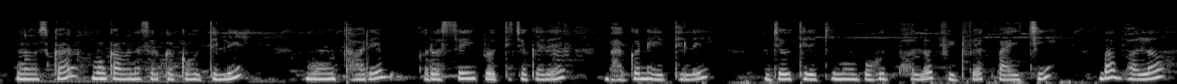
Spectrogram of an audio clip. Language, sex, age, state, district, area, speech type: Odia, female, 18-30, Odisha, Malkangiri, urban, spontaneous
